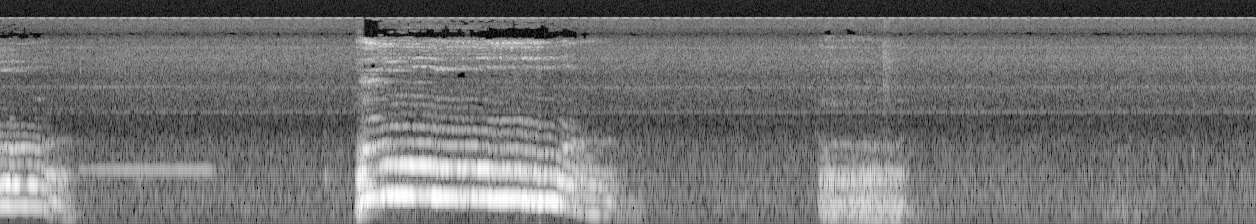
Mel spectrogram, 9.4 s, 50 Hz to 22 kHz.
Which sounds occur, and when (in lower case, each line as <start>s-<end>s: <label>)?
0.0s-9.4s: mechanisms
0.6s-1.6s: bleep
6.1s-6.8s: howl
